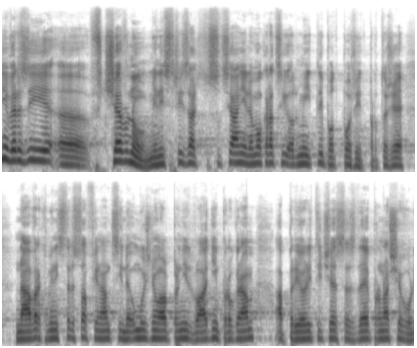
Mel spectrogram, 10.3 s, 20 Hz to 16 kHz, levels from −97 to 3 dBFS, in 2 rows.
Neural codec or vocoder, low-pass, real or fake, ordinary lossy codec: none; 14.4 kHz; real; AAC, 96 kbps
